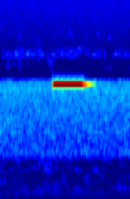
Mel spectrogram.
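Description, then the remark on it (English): A single short, high-pitched electronic beep from a monitor sounds once, lasting about a third of a second against a faint background hiss, with no voices around it. “And then one of the monitors gave the faintest little beep.”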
